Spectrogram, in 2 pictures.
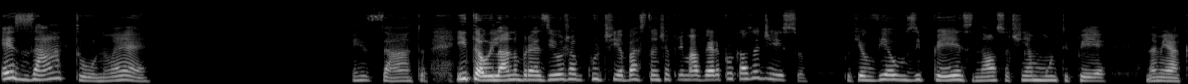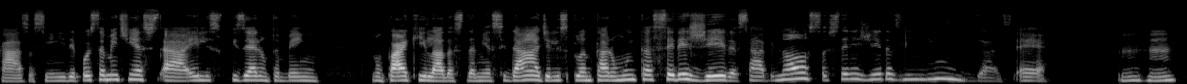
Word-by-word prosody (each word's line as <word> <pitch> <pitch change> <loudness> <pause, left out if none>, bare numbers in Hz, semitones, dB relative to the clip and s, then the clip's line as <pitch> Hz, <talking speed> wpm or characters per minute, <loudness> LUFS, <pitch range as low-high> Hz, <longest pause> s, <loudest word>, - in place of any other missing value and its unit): Exato, 230 - -2
não 160 +3 -11
é. 190 -7 -5 2.0
Exato. 180 -4 -10 0.3
Então 240 -7 +6
e - - +6
lá 195 0 +6
no 220 +1 -2
Brasil 215 +1 0
eu - - -2
já 240 0 -3
curtia 220 0 -7
bastante 220 +1 -4
a - - -13
primavera 215 0 -1
por 260 +2 -9
causa 260 +4 0
disso, 215 - -10 0.3
porque 195 +2 -4
eu 195 -2 -2
via 220 +4 0
os 205 -2 -5
Ipês, 205 -1 -1
nossa 185 +2 -5
tinha 200 +1 -7
muito 190 -1 -5
Ipê 170 -3 -7 0.4
na 165 - -6
minha 160 -3 -3
casa 150 0 -4
assim 170 0 -8
e 170 - -5
depois 180 +3 0
também 220 0 +2
tinha 220 +1 0
as - - -5 0.3
eles 190 0 -2
quiseram 195 -2 +1
também 180 -1 -6 0.5
num 180 -3 -7
parque 190 +2 +7
lá 170 -2 +6
da 165 0 -2
ci 160 - -8
da 175 - -2
minha 175 +1 -4
cidade 190 +2 +2
eles 190 +1 -3
plantaram 190 -1 +2
muitas 220 +1 +1
cerejeiras, 200 -6 +6
sabe. 190 -1 -5
Nossa 250 0 +3
cerejeiras 240 +1 -4
lindas, 225 - -4
é. 175 -1 -7 0.8
Uhum. 185 +1 -5
195 Hz, 145 wpm, -25 LUFS, 180-220 Hz, 2.0 s, parque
